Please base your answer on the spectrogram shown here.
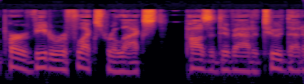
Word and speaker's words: Pura Vida: And by the way, Tico's pronounced V as B, so Pura Vida.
